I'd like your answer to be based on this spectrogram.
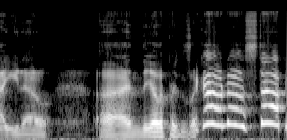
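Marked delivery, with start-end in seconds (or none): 2.0-2.8 very high, loud mock wail; mock crying plea. Caged captive begging the wolf, high mock crying plea. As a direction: imitate a crying captive pleading in falsetto. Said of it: "they're crying and whatnot".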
